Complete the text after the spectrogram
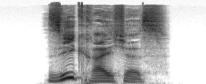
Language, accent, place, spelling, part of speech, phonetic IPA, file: German, Germany, Berlin, siegreiches, adjective, [ˈziːkˌʁaɪ̯çəs], De-siegreiches.ogg
- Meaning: strong/mixed nominative/accusative neuter singular of siegreich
